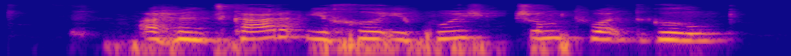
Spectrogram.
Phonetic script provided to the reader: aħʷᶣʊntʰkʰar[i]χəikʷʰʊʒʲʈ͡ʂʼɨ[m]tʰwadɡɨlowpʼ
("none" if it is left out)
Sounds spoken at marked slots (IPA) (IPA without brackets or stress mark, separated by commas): i, m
